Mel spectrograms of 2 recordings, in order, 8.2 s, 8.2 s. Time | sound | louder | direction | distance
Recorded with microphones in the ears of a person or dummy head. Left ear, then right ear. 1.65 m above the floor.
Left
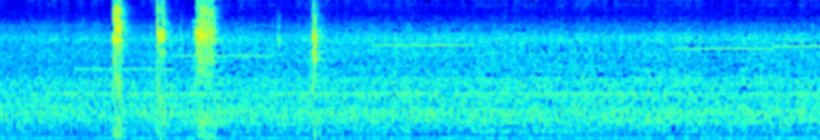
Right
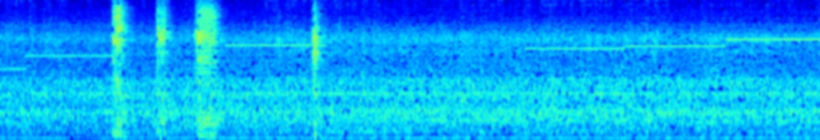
1.1 | tape being pulled | left 9 dB | 25° left (ahead or behind) | 0.5 m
